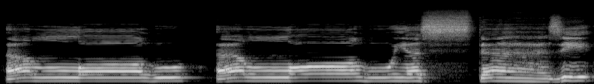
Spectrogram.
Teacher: لاحظتم الهاء مضمومة نضم الشفاه والهاء مرققة من اسم الجلال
